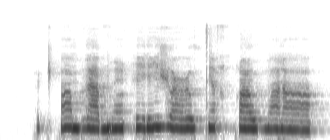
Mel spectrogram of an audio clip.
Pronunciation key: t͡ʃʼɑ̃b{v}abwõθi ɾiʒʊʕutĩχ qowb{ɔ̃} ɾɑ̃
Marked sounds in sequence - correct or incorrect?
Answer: incorrect, incorrect

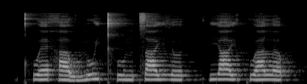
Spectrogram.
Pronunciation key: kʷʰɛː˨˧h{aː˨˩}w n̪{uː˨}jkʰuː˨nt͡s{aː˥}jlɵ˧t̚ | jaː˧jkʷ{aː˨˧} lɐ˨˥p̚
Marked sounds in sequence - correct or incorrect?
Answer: correct, incorrect, correct, correct

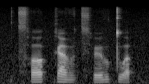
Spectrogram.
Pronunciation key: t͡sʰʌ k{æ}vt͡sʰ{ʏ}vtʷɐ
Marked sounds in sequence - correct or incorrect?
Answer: correct, correct

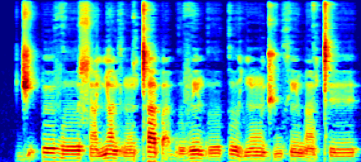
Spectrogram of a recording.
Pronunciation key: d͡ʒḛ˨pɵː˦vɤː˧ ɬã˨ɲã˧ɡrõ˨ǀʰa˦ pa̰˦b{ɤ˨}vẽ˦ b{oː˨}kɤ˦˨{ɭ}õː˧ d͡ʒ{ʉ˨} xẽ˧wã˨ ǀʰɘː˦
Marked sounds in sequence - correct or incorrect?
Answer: correct, incorrect, incorrect, incorrect

